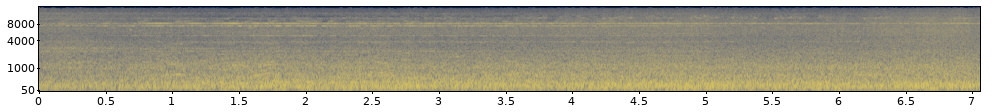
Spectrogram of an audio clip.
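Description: A tram rolls past close by with a low rumble.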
